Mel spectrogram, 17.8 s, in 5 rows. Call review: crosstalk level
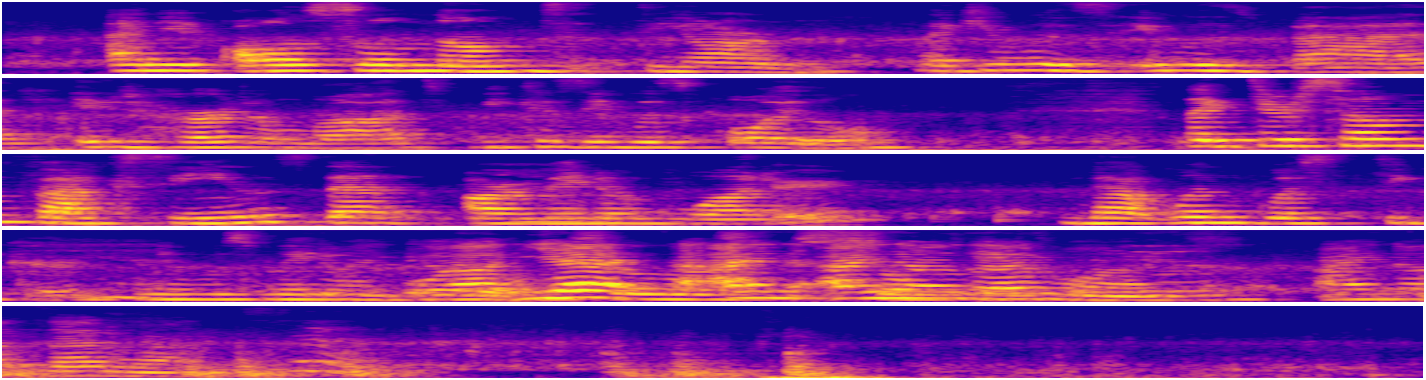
present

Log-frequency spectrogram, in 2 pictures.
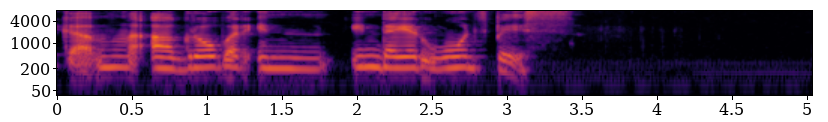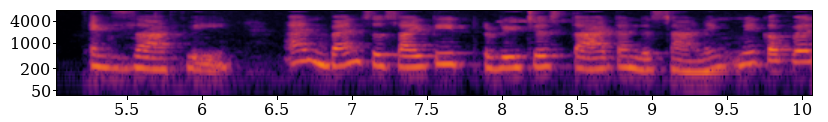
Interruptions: none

